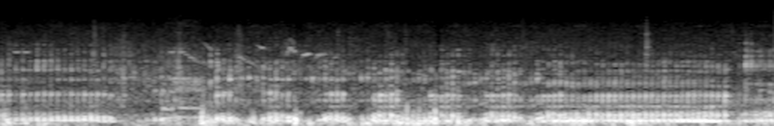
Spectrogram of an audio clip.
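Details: Hippos face off in the Vurhami River, Kruger National Park, South Africa, a female vehemently protecting her young from a male; deep, continuous roaring grunts pulse in uneven bursts throughout, low and throaty, with faint birdsong above.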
